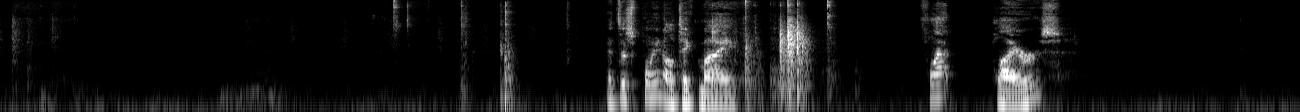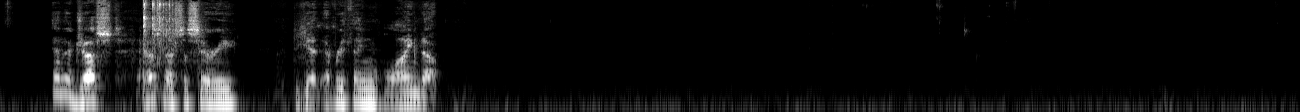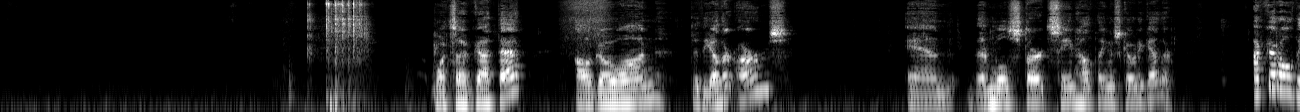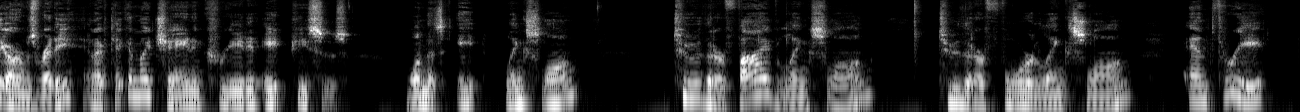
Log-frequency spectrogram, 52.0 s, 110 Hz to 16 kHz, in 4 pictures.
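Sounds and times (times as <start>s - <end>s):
faint room hum: 0.0s - 52.0s.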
